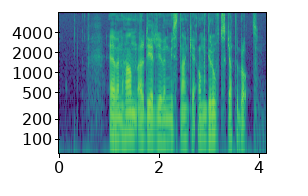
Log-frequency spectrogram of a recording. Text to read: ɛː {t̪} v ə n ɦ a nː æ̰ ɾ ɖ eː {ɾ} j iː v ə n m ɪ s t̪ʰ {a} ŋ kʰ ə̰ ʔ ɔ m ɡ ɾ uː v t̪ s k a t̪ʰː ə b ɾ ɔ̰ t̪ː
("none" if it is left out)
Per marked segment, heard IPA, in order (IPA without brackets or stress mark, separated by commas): none, l, a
